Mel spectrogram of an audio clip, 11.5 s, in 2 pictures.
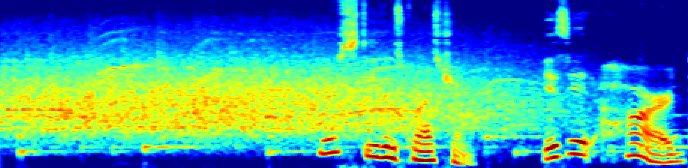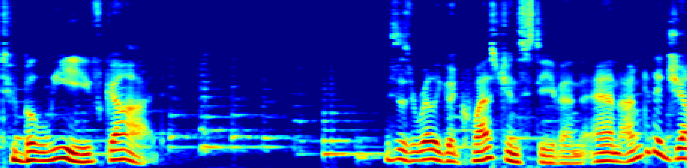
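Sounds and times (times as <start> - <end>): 
round of applause: 0.0 - 5.2
speech: 2.7 - 7.1, 9.0 - 11.4.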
